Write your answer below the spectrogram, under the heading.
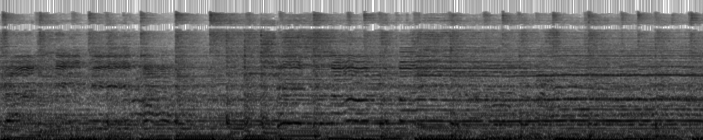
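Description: A live rock band playing an instrumental passage: drums, bass and guitars, with a bass line moving under held melodic notes.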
